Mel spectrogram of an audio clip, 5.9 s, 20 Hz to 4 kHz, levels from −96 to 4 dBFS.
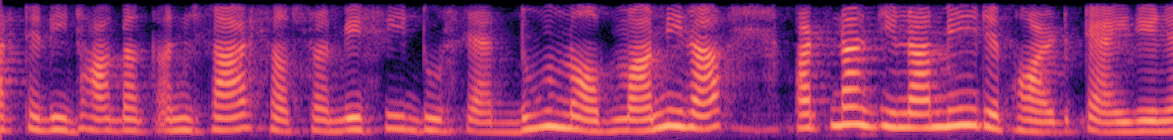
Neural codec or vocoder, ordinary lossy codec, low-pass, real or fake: autoencoder, 22.05 kHz, a latent of 192 numbers a frame, VITS, trained on one speaker; none; 3.6 kHz; fake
